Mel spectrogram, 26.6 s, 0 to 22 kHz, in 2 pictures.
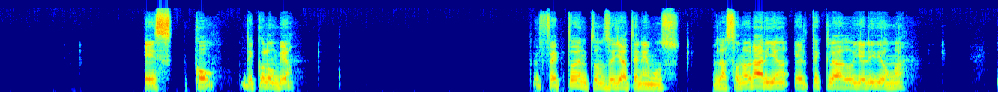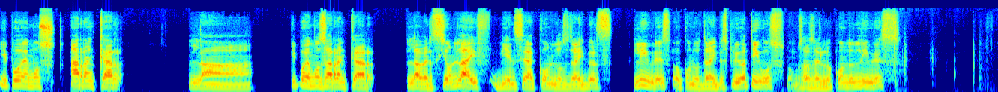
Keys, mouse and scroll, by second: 0.8 Down, 0.9 Down, 3.7 Return, 7.2 Up, 7.4 Up, 7.6 typing, 10.1 Down, 11.0-13.3 typing, 14.8-15.5 typing, 19.3 Down, 20.0 Down, 20.0 Up, 22.2 Down, 23.7 Down, 23.7 Up, 25.2 Return.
